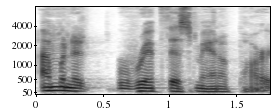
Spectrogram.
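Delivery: low, under-the-breath muttered aside. Retelling what a man said to him about someone absent: muttering under his breath. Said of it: "kind of under his breath".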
